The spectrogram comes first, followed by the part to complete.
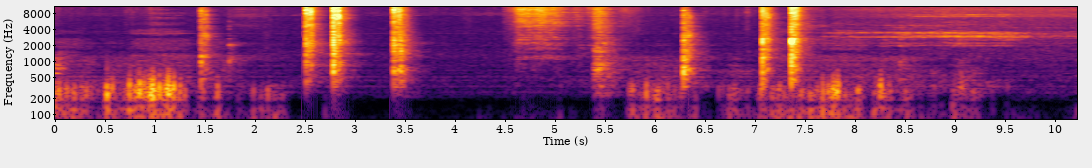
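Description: A series of about eight sharp clicks and knocks, irregularly spaced, from hand work on a booster pump and its fittings, with a brief hiss about halfway through.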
